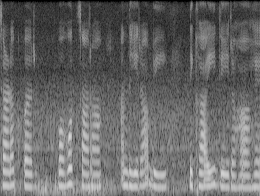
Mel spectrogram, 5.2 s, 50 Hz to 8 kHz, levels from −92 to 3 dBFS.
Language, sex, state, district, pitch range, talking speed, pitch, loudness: Hindi, female, Haryana, Rohtak, 190-210 Hz, 115 wpm, 200 Hz, -20 LUFS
